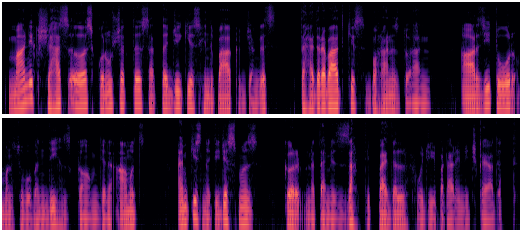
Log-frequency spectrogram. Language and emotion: Kashmiri, neutral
